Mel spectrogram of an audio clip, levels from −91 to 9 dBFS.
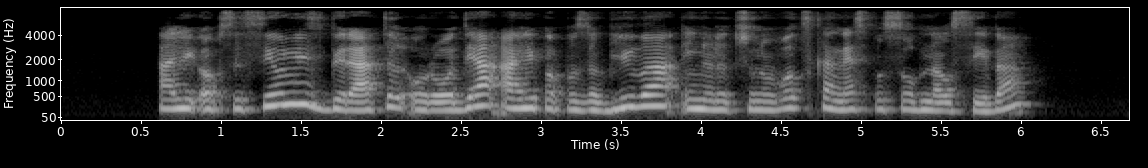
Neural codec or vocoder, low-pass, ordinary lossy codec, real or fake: autoencoder, 48 kHz, 32 numbers a frame, DAC-VAE, trained on Japanese speech; 7.2 kHz; none; fake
